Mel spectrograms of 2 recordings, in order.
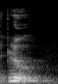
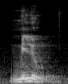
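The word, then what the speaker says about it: milieu: Legendary pianist Henry grow up इन a musical प्लू। कट, मैं दोबारा बोलता हूँ, मैंने क्या बोला, मैं यहाँ पर थोड़ा आई थिंक प्रोनाउंसिएशन गलत बोल दिए, मेरी बात ध्यान सुनिएगा।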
